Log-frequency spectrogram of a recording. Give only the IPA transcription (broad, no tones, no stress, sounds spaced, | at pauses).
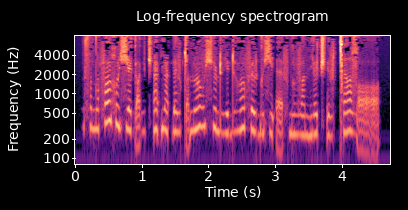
sʷ ə̃ dˤ ə̃ f ɔ χʷ ə˞ ç ɛ ɡ ɑ̰ ɡ t͡ʃʼ æ̃ ʔ j æ̃ ʔ ɽ ɛ v ʈ ɑ̰ n ɭ ɔ̃ v ç ũ ɖʱ i ɖʱ ɔ̃ f ɛ ɭ ɡ u ç i ʔ æ̰ f ɡ ũ v ɑ n j ə t͡ʃʼ ɪ v ǀ æ zˤ ɑ̰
